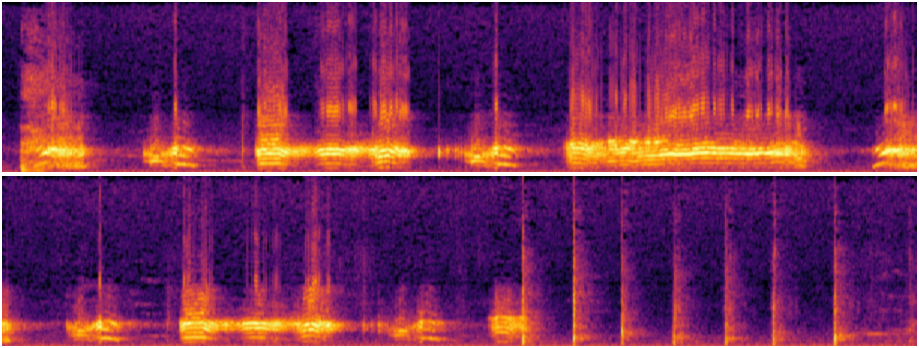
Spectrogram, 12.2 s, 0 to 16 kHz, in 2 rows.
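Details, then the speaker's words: Simulated infant burp cry from a Realcare Gen 6 hybrid simulator doll: whiny start, similar to the fussy cry, followed by soft rhythmic gentle pats on the bottom. "now we're going to do the burp cry okay that whiny the start this sounds a little similar to the uh fussy cry"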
